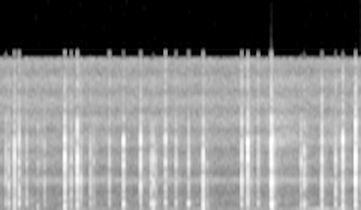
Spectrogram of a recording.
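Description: Long painted nails of both hands tap rapidly on a small, rounded, glossy red polka-dot vinyl cosmetics bag. The result is a soft, hollow run of short, dry clicks with bright edges over a low, steady rumble.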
